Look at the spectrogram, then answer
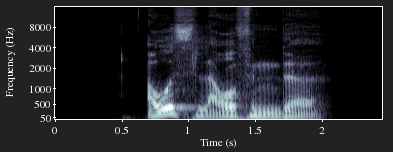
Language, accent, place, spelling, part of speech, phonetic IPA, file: German, Germany, Berlin, auslaufende, adjective, [ˈaʊ̯sˌlaʊ̯fn̩də], De-auslaufende.ogg
- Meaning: inflection of auslaufend: 1. strong/mixed nominative/accusative feminine singular 2. strong nominative/accusative plural 3. weak nominative all-gender singular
